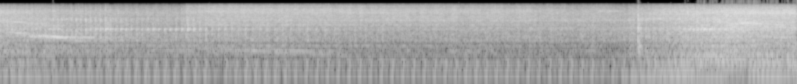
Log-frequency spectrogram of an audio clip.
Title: Стук вариатора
